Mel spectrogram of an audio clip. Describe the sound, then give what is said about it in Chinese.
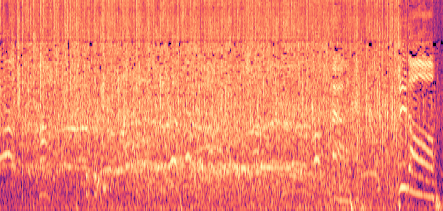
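Audience applause, a dense and steady wash of clapping that holds at an even loudness for about eight seconds before a voice begins speaking at the end. “为什么鼓掌吗？”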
